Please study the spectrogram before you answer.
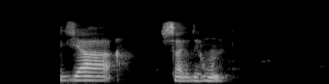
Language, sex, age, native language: Icelandic, female, 30-39, Icelandic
